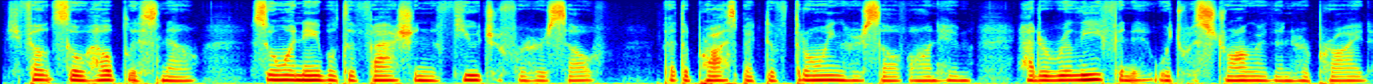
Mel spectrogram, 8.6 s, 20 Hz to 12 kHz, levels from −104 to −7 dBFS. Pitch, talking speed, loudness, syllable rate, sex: 175 Hz, 225 wpm, -20 LUFS, 6.0 syllables/s, female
